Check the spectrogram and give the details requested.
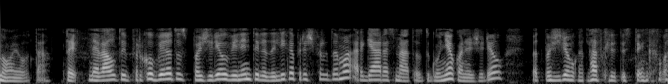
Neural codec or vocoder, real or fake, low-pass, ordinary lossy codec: none; real; 5.4 kHz; MP3, 32 kbps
